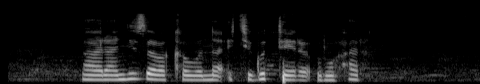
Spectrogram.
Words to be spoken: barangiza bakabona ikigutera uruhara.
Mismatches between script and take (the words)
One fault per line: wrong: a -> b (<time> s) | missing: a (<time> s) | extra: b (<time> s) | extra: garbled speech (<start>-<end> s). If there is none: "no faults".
no faults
